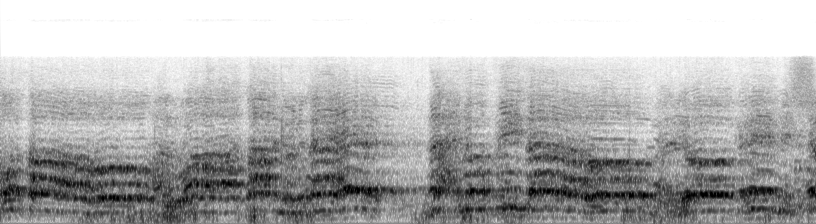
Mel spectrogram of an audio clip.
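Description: A crowd of protesters chanting Arabic slogans in unison, in rhythmic phrases about four seconds long with brief breaks between them.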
